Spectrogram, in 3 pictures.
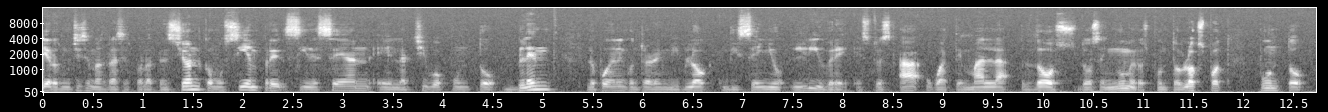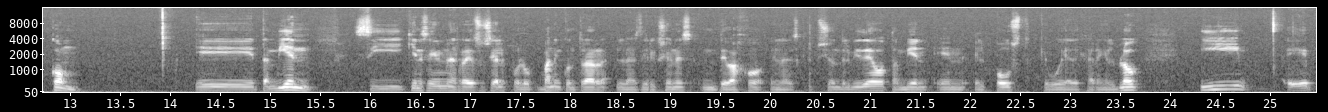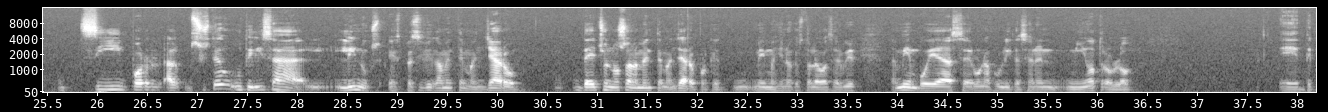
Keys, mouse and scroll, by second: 2.4-27.0 scroll up 2.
